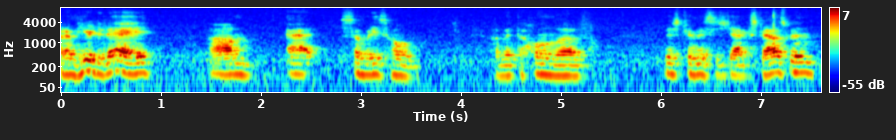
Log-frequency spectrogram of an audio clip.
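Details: Adult man speaking; typical speech.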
